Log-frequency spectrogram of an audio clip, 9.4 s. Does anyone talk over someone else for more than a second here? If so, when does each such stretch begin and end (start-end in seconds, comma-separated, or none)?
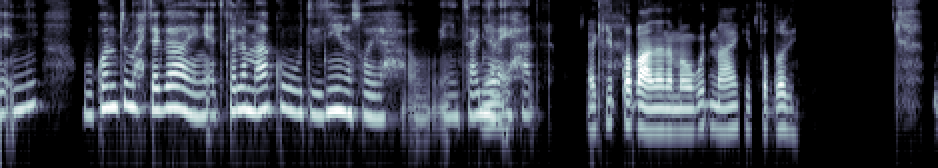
none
